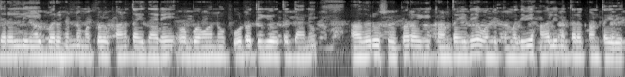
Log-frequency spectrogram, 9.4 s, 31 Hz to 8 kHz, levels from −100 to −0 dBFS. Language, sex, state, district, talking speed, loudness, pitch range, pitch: Kannada, male, Karnataka, Bijapur, 95 wpm, -15 LUFS, 130-140 Hz, 135 Hz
